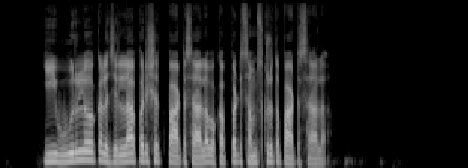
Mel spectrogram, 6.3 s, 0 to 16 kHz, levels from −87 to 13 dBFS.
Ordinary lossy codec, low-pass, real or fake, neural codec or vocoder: none; 14.4 kHz; real; none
